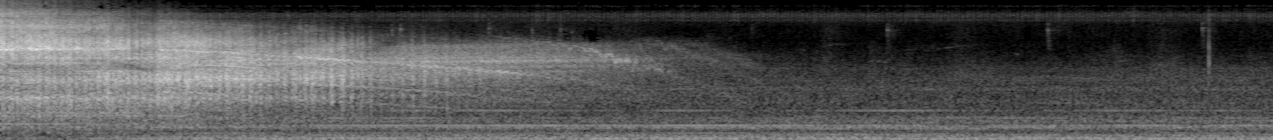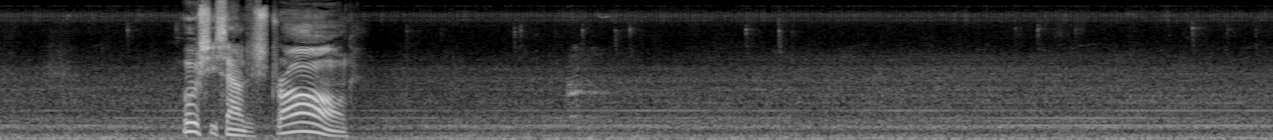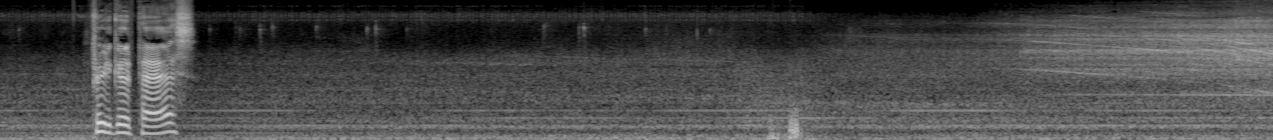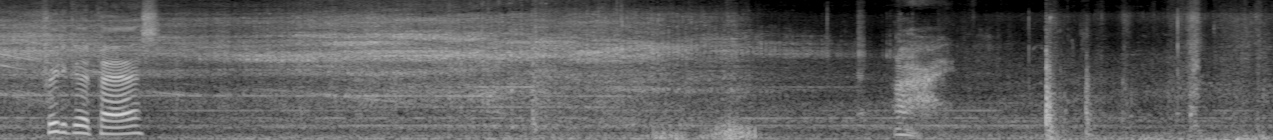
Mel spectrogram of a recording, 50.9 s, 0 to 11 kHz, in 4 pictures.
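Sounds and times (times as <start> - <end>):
engine rumble and hum: 0.0 - 14.5, 27.4 - 50.9
faint whine: 0.0 - 50.9.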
